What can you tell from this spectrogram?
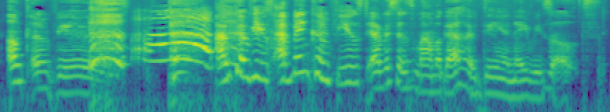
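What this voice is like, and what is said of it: Valley girl voice. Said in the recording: “slipping in through the uptown girl voice to the valley girl voice”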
